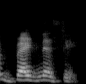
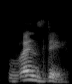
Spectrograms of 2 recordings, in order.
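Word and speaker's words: Wednesday: कैसे प्रोनाउंस करते हो बहुत लोग इसको बोलते हैं वेडनेसडे वेल गाइस मैं आपको बता दूं दिस इज अ इनकरेक्ट वे ठीक है इसका जो करेक्ट वे है वो है वेनसडे क्या है वेनसडे आपको ऐसे बोलना है वन डे वेनसडे क्या बोलेंगे आप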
